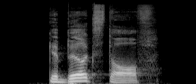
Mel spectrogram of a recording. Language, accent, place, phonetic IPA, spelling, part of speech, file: German, Germany, Berlin, [ɡəˈbɪʁksˌdɔʁf], Gebirgsdorf, noun, De-Gebirgsdorf.ogg
- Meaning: mountain village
